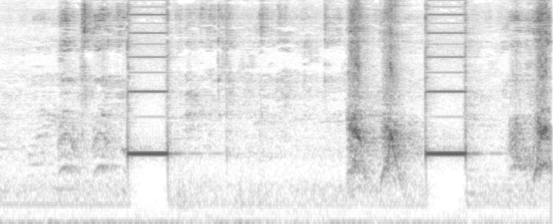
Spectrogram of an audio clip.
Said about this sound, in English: That dog.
